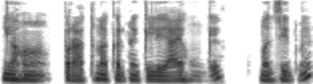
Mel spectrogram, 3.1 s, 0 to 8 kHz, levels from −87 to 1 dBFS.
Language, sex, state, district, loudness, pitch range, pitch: Hindi, male, Chhattisgarh, Sarguja, -21 LUFS, 105-120 Hz, 110 Hz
